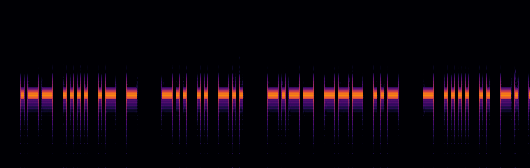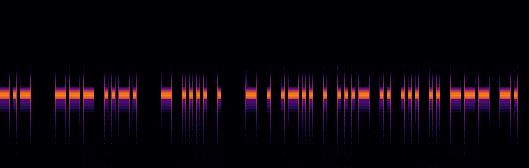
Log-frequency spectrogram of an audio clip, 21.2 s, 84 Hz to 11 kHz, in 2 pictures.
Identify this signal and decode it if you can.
Morse code, heard as a keyed tone, about 17 wpm, 700 Hz. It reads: WHAT DID YOU THINK OF THE TELEVISION
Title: Sentences from Top 1000 Words - Review Part 4 - 17wpm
